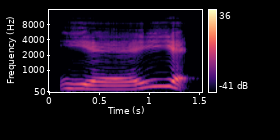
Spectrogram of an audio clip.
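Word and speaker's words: 爷爷: 자, 발음은 예로 발음을 해보도록 할게요. 예, 예.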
